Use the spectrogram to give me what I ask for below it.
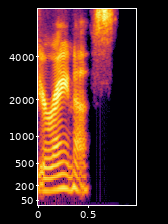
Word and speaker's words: Uranus: Uranus, which you don't want to pronounce correctly. It's Uranus.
